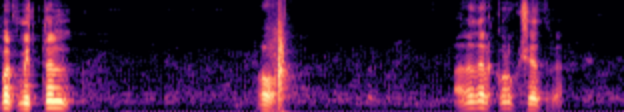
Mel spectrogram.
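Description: A man announces through a microphone in short bursts, in an echoing hall.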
